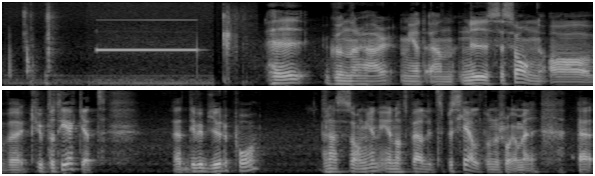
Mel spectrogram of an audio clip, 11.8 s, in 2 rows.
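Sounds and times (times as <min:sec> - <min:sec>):
voicemail beep signalling to leave a message: 0:01.0 - 0:02.1
speech: 0:02.7 - 0:11.8.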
